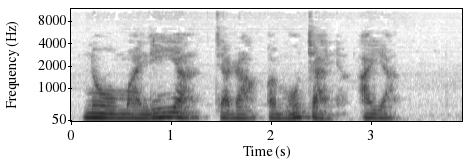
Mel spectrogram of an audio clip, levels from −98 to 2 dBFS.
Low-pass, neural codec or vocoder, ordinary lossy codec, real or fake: 10.8 kHz; none; Opus, 64 kbps; real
